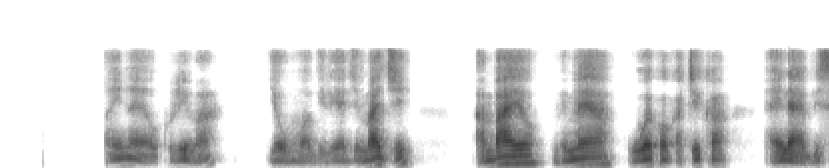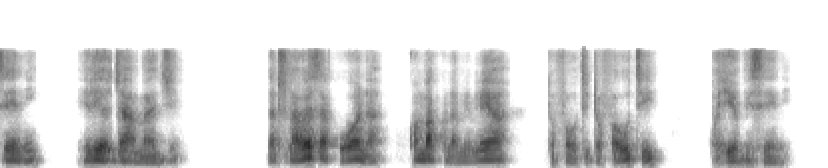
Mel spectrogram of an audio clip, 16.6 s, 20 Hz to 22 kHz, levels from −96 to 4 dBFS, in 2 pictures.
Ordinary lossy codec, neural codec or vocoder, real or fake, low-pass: AAC, 32 kbps; codec, 24 kHz, 0.5 kbps, DualCodec; fake; 7.2 kHz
